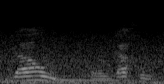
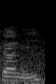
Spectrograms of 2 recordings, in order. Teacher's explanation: you get G after a vowel and K after a consonant. So you get a K, G alternation. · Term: voicing in copula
